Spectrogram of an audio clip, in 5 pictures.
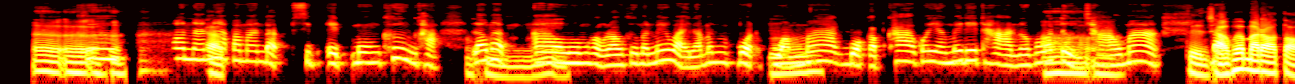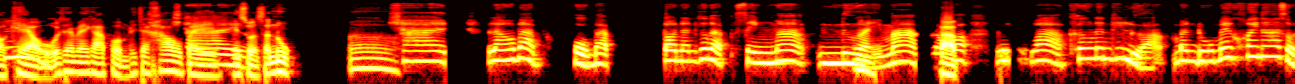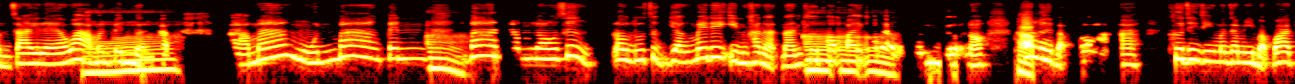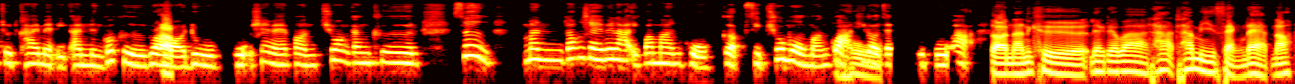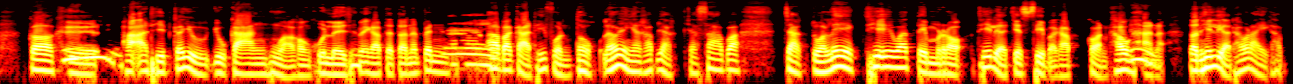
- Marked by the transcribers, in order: "แถว" said as "แขว"; "ร้อย" said as "เราะ"
- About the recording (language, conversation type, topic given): Thai, podcast, เคยมีวันเดียวที่เปลี่ยนเส้นทางชีวิตคุณไหม?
